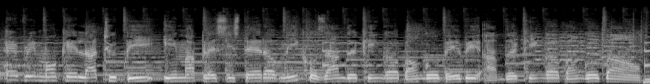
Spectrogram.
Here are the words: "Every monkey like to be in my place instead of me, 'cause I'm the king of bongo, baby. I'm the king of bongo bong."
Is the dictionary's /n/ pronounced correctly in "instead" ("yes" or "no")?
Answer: yes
